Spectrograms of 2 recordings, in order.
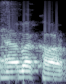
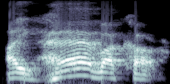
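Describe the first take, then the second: First: The vowel in have is short. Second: The vowel in have is long. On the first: The speaker calls it wrong. "অনেকে বলে" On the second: The speaker calls it right. "Long a sound হবে"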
